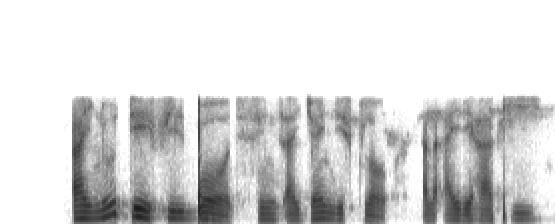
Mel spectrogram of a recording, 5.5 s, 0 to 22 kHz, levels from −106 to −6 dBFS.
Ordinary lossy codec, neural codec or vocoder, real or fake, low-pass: none; none; real; 3.6 kHz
